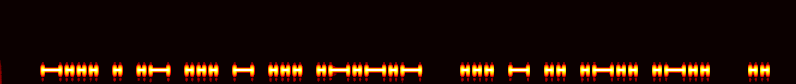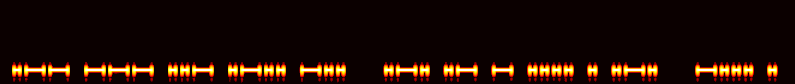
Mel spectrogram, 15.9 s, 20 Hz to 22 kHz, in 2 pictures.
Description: Morse code, heard as a keyed tone, about 20 wpm, 600 Hz. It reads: BEASTS. STILL I WOULD RATHER BE
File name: the old man and the sea / the old man and the sea part 1 20wpm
